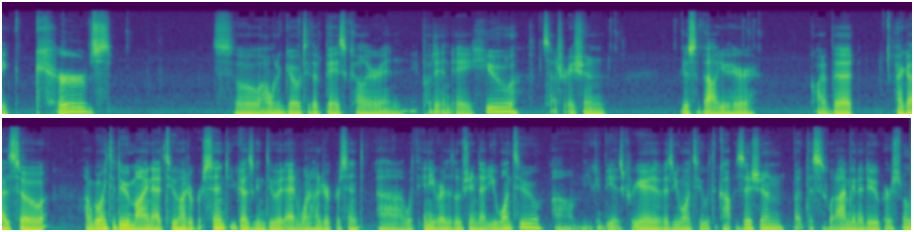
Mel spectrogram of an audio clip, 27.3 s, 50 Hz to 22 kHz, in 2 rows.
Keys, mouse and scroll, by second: 0.6 click, 1.1 click, 1.7 click, 2.8-3.8 scroll, 4.2 click, 4.4 a, 4.9 click, 6.9 typing, 8.5 click, 8.9 click, 9.9 click, 10.1 click, 10.2 click, 10.9 click, 11.0 click, 13.1-14.5 typing.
